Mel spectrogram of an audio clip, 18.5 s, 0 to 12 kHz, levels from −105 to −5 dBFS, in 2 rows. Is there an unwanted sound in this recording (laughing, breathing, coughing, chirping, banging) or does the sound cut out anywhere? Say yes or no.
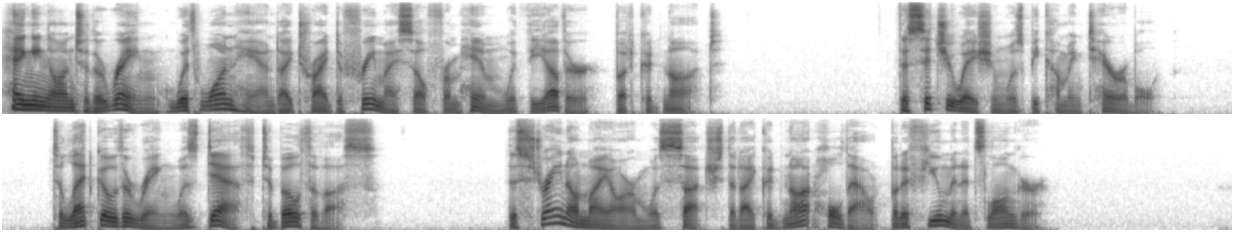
no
